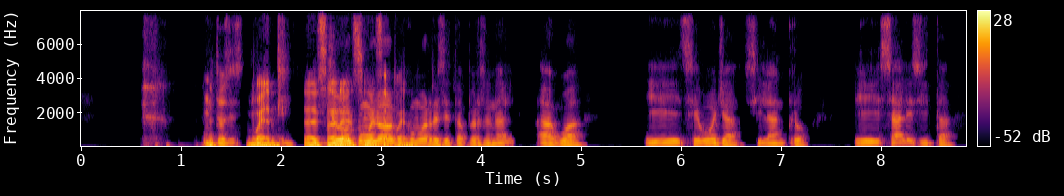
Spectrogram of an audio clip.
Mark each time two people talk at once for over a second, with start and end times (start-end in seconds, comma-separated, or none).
1.6-3.4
